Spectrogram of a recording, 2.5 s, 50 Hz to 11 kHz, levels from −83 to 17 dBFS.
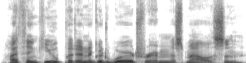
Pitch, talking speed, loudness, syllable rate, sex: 115 Hz, 290 wpm, -15 LUFS, 6.1 syllables/s, male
